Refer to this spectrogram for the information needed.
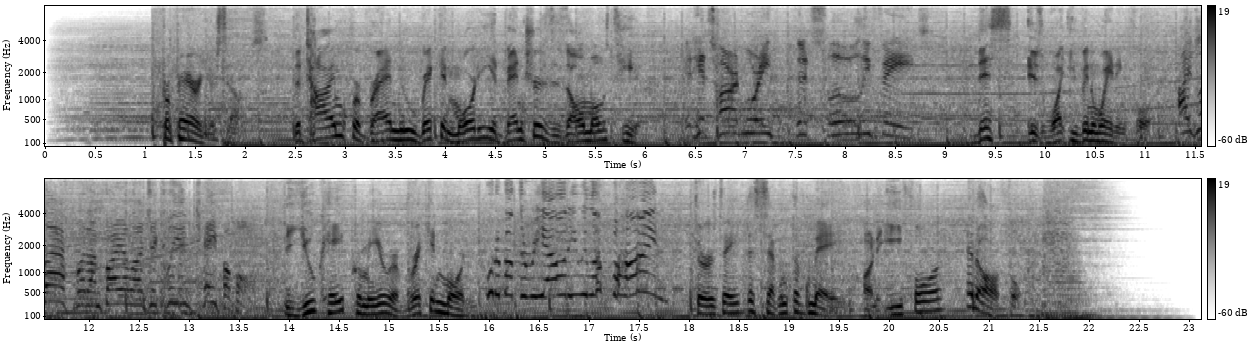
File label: Promo; RickAndMorty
